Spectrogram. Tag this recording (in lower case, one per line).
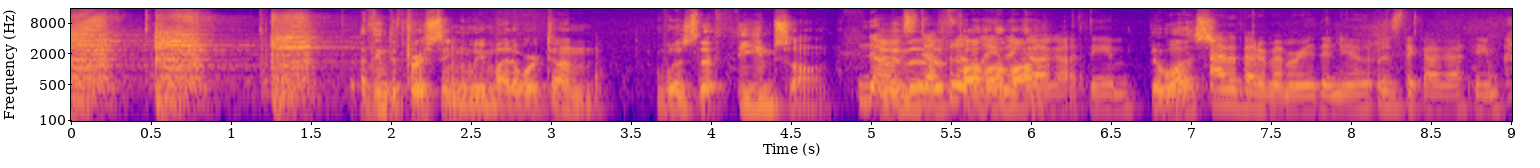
speech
